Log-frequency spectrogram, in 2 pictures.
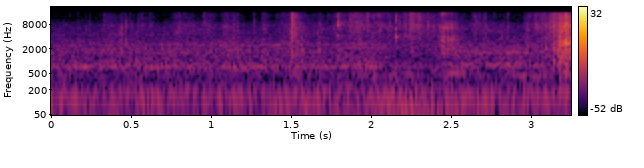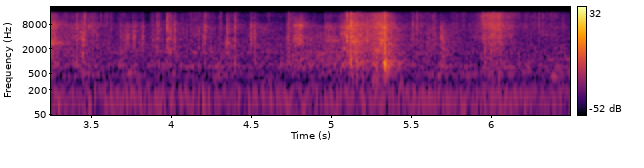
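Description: Plastic wrapping crinkles and tears as a card pack is opened by hand.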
